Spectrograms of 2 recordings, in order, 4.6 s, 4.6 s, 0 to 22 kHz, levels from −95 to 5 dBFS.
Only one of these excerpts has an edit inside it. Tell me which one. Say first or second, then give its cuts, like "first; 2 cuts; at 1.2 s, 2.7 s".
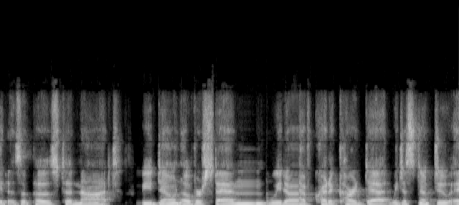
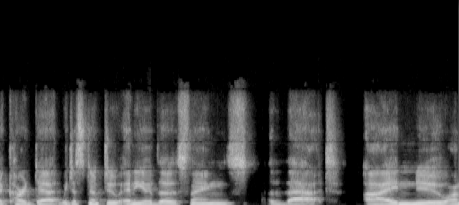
first; 1 cut; at 1.2 s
